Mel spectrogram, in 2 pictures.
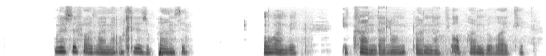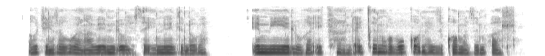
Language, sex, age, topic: North Ndebele, male, 36-49, health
